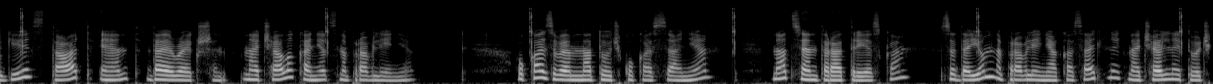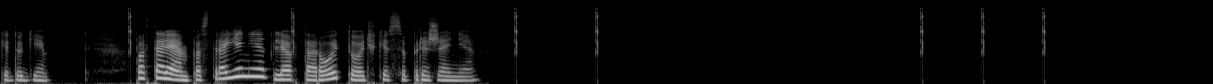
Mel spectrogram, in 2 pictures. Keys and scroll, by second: 19.3 m, 20.3 space, 23.0 Escape.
